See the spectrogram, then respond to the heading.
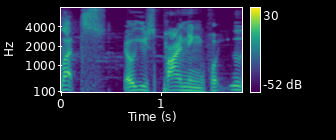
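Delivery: plain reading voice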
